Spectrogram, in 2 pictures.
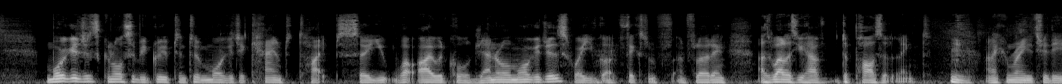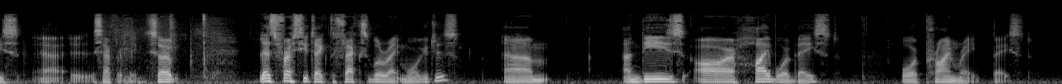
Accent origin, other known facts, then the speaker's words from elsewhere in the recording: Northern Ireland, United Kingdom; now in Hong Kong; I came from Ireland in the UK, where the limitations on your first mortgage and the affordability was far better for the consumer.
